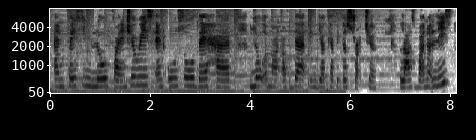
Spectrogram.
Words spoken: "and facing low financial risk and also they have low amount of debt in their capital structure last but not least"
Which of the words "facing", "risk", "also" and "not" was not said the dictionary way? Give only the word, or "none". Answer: risk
